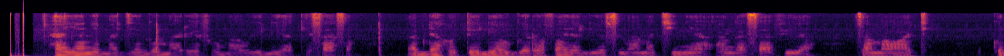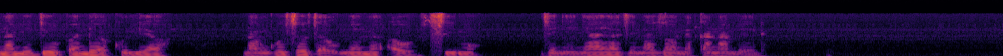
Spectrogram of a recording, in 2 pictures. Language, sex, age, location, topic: Swahili, male, 25-35, Nairobi, finance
